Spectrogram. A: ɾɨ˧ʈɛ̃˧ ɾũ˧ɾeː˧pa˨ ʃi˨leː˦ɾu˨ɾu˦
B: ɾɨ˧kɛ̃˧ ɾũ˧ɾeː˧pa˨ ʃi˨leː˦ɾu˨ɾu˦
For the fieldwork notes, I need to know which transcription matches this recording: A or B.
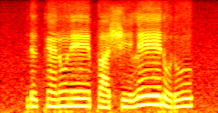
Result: B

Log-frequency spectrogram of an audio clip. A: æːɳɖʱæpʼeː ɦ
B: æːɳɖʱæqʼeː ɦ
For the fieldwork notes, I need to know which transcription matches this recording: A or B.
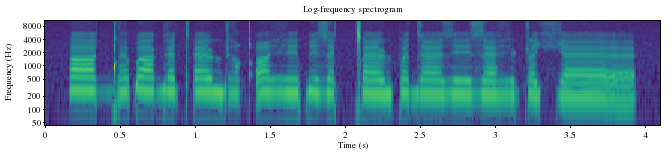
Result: B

